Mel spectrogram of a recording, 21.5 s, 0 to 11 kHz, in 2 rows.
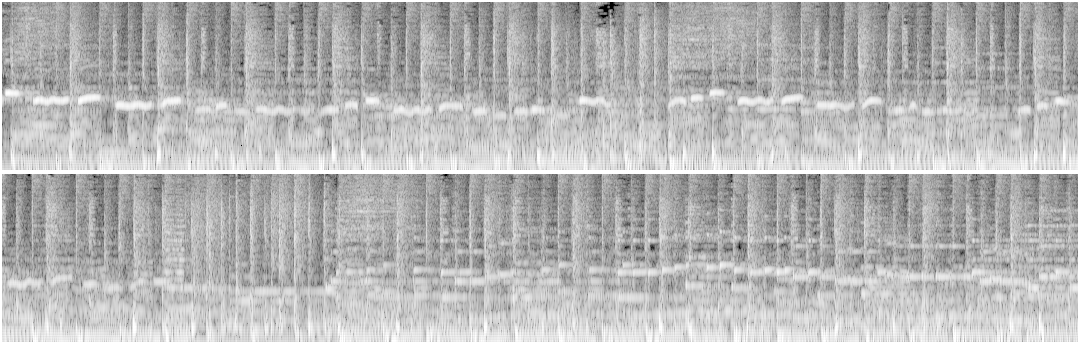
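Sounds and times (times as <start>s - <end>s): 
band accompaniment with driving bass and percussion: 0.0s - 21.5s
bright cheerful whistled melody: 0.0s - 21.5s.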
